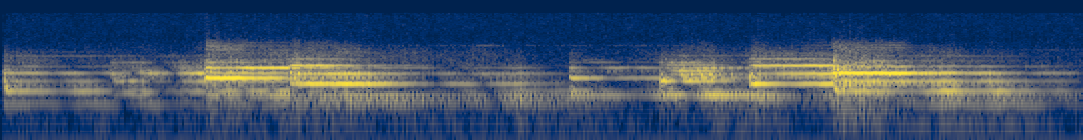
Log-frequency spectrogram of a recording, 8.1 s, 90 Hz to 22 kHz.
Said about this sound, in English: Check your time with the LM chime. It is exactly 12 noon.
